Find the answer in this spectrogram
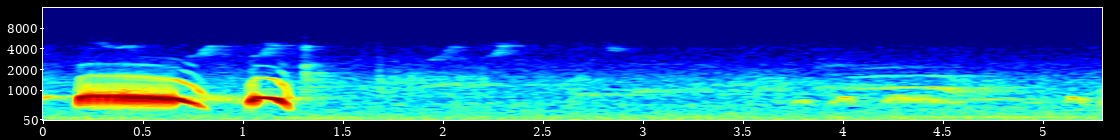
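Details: Decoy spotted dove, 'thổ pha' voice, fighting call. The recording opens with a long buzzy, falling coo and a clipped arched coo. Then comes a long stretch with only very faint distant cooing.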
